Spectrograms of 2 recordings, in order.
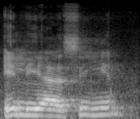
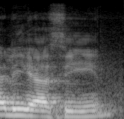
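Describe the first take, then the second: First: الياسين said il-yaa-seen with short first i; ilyaseen, starting on a short i; read as one word. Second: آل ياسين with long aa, aali yaaseen; two-word reading. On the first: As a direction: run الياسين together as a single word. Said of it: "هذه كلمة واحدة". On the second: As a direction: open آل ياسين on a stretched aa. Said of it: "فهي كلمتان". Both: Shown as a demonstration.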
